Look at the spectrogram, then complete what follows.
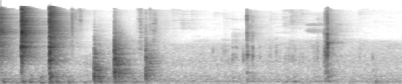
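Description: Small hammer tapping a steel hinge pin through the holes of a lawn mower chute deflector bracket: about five light, sharp taps, slowing and stopping about a second and a half in. Two faint clicks follow.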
